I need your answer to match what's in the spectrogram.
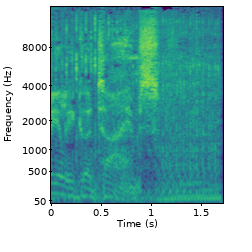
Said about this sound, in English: This is the sound of a popular American motorcycle. It's the sound of freedom, the open road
